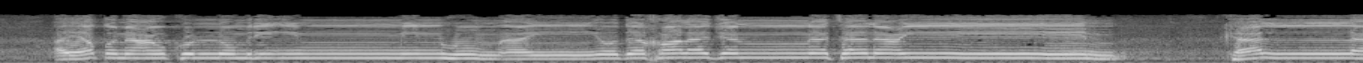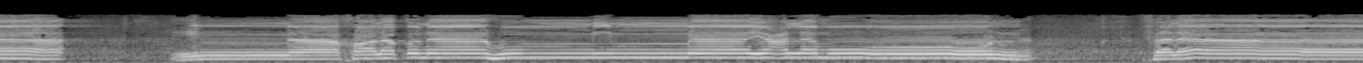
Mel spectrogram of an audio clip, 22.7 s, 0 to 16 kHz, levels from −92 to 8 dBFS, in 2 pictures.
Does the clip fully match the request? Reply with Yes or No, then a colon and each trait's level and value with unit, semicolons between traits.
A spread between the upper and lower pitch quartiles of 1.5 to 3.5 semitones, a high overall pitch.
Yes: average, 3.2 semitones; high, 215 Hz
